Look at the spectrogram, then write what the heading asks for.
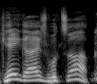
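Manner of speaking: high, bright surfer-style greeting; landlord's American voice. Retold or imitated. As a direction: imitate him saying hey guys like a chill American. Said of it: "but he's like".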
